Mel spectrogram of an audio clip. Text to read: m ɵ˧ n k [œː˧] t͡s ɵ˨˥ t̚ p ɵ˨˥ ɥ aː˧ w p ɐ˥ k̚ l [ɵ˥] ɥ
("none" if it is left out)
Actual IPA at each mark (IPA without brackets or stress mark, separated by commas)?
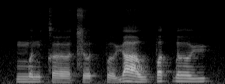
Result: œː˨, ɵ˥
